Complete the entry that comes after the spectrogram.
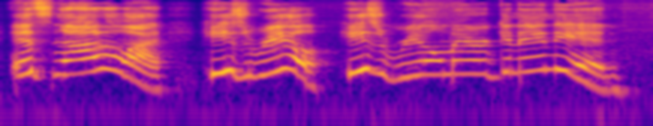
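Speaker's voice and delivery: high, loud, rushing protest; boy insisting he is telling the truth, shouting. Acted. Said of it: "Patrick shouted suddenly".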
